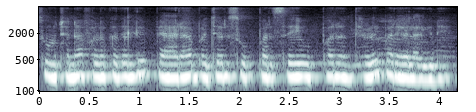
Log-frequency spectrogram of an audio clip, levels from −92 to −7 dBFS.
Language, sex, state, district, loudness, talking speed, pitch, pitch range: Kannada, female, Karnataka, Bidar, -12 LUFS, 130 wpm, 205 Hz, 200-210 Hz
